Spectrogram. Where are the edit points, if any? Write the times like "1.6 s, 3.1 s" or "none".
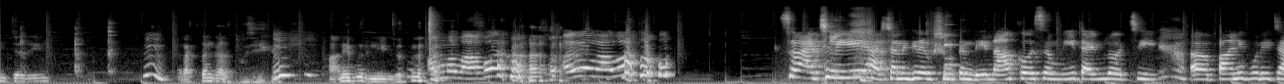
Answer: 7.3 s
